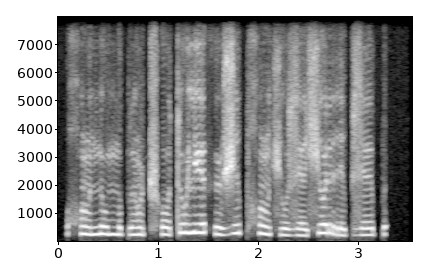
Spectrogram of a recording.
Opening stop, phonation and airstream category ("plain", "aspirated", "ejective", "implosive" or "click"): plain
